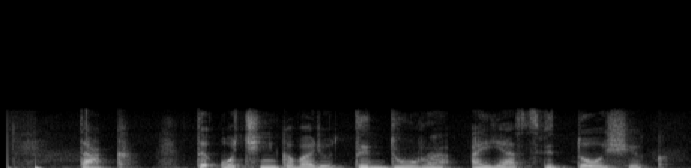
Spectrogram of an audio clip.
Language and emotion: Russian, angry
